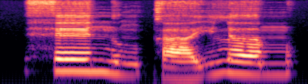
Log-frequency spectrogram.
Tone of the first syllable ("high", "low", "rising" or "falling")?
high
